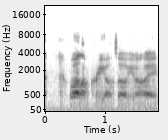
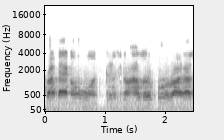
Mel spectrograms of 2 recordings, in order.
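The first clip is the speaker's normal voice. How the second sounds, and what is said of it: Convincing put-on Southern accent. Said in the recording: “You got that southern accent down pretty good.”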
